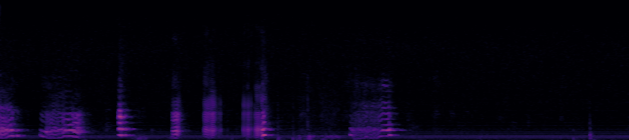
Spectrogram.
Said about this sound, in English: We don't record those things. We don't record these little whimpers.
